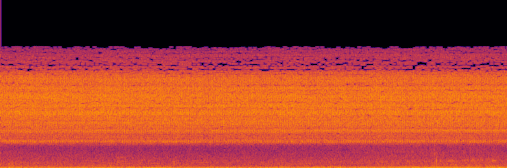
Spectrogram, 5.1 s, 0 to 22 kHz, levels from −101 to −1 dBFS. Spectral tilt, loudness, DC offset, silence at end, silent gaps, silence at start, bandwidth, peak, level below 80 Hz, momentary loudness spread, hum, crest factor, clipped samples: -1 dB/octave; -16 LUFS; under 0.1%; 0 s; none; 0 s; 16 kHz; -4 dBFS; -32 dBFS; 0 LU; none; 14 dB; under 0.1%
